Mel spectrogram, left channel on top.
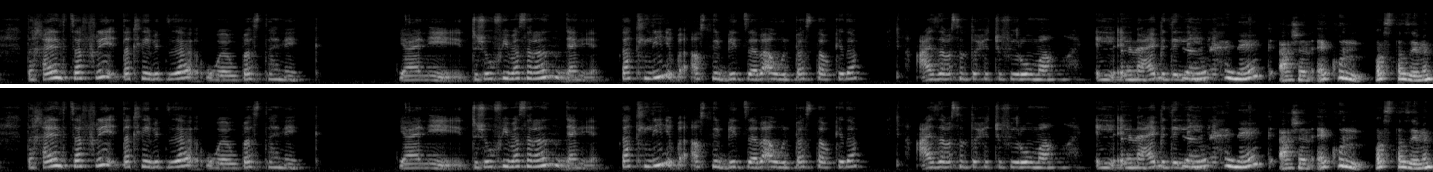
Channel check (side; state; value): both; identical; correlation 1.00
